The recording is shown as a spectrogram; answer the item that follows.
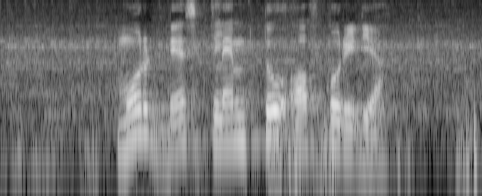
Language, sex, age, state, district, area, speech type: Assamese, male, 18-30, Assam, Nalbari, rural, read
